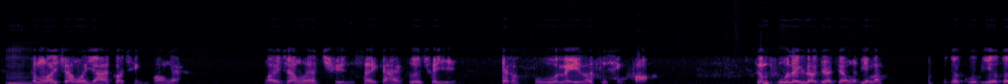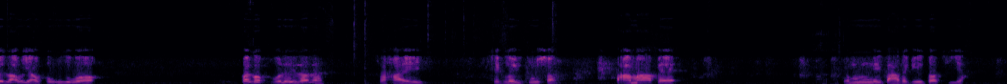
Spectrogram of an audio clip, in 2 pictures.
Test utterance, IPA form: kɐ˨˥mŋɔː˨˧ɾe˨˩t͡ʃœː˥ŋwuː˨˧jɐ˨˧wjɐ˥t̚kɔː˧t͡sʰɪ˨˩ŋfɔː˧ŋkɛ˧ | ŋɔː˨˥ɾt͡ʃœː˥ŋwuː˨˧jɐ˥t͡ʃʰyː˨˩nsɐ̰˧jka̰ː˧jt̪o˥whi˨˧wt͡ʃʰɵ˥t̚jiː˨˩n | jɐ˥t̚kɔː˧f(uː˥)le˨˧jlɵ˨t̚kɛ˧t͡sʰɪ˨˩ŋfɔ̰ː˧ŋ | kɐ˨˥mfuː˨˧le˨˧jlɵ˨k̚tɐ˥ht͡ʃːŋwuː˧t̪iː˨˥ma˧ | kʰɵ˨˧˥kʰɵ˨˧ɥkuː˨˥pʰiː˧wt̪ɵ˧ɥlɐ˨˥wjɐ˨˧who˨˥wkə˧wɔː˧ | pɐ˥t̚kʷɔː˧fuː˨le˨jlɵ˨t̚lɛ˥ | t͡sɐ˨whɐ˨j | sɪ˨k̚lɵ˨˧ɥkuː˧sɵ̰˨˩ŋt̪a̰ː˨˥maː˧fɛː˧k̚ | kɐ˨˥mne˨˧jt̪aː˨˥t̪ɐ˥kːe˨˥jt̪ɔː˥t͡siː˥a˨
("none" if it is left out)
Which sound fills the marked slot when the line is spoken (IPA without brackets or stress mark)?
uː˨˩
